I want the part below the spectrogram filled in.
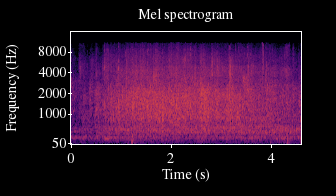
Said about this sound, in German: Steht doch mal auf, die euch im Moment auf Beruf zu Hause entschieden habt. Ja, toll. Applaus an dieser Stelle.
